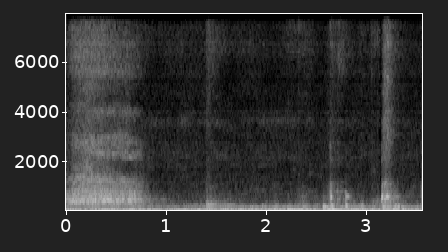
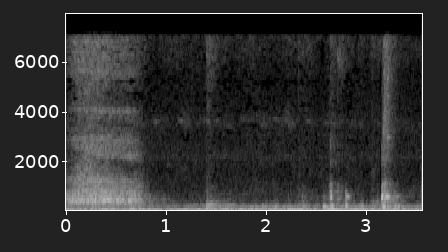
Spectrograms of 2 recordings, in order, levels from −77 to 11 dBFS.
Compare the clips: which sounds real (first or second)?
second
